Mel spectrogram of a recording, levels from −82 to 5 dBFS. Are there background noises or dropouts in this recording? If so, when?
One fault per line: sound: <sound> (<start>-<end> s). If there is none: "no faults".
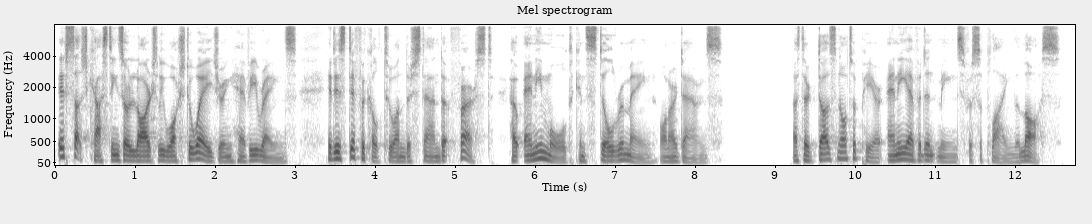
no faults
